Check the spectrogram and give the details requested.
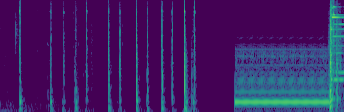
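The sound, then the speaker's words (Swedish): Telephone dialing to call a forest inspector at Södra Skogsägarna: a quick run of about a dozen crisp button clicks, then a steady, buzzy electronic line tone held for about a second before a final click cuts it off. No voices. “Så jag tänker att vi kan väl ringa upp”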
